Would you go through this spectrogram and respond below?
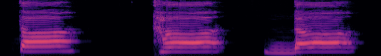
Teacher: ये डायरेक्टली आपके ऊपर के दांत से टकरा के जुबान आवाज निकालता है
